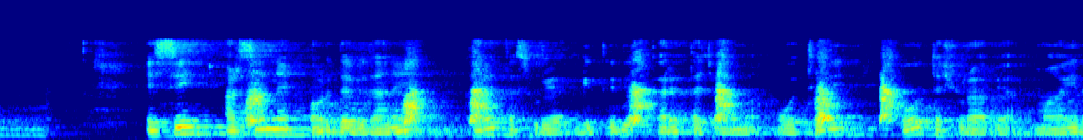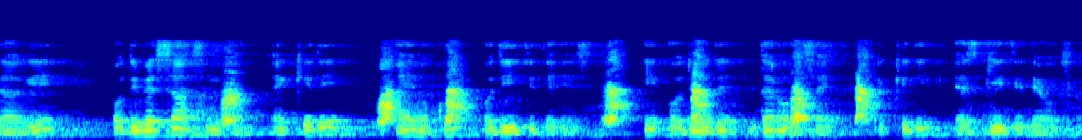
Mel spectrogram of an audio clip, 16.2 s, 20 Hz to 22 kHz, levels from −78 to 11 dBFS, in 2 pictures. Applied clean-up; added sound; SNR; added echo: none; Bark; -1 dB; reverberation time 1.1 s.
